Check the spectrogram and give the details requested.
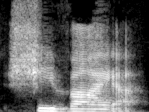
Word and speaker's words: Shivaya: get the nama and the last word is shivayya and that's spelled s listen Sam H is in Harry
